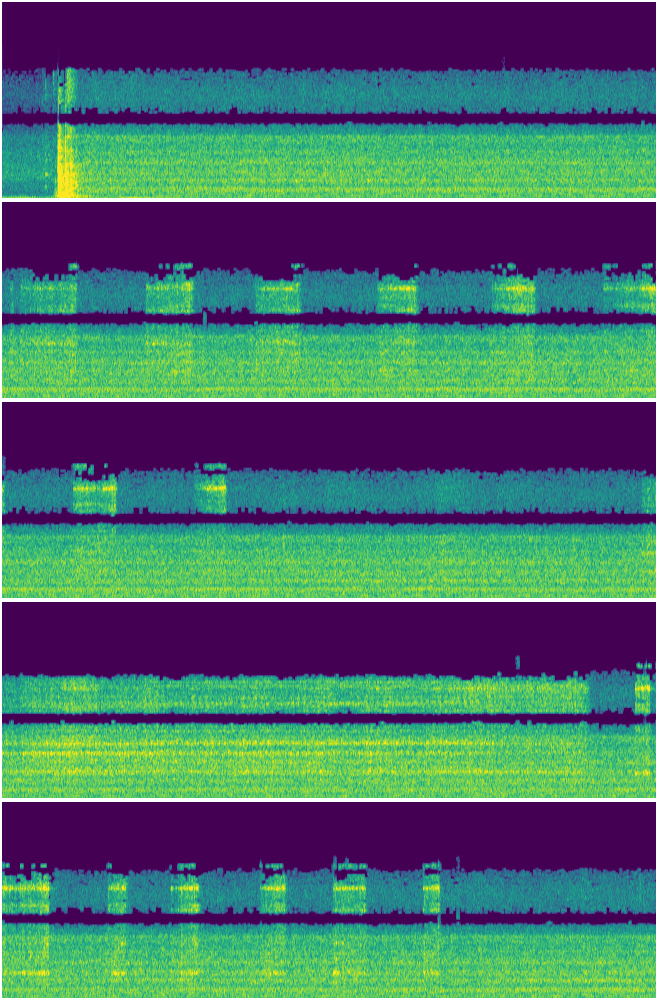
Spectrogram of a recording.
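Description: Metal lathe starting with a clunk and spinning up, then running steadily with a hum of motor and gearing. From about twenty seconds in a higher scraping sound comes and goes: a file held against the spinning metal bushing to break its edges.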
